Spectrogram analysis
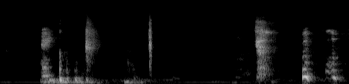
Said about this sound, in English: Sure, as my dog is about to go crazy here.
